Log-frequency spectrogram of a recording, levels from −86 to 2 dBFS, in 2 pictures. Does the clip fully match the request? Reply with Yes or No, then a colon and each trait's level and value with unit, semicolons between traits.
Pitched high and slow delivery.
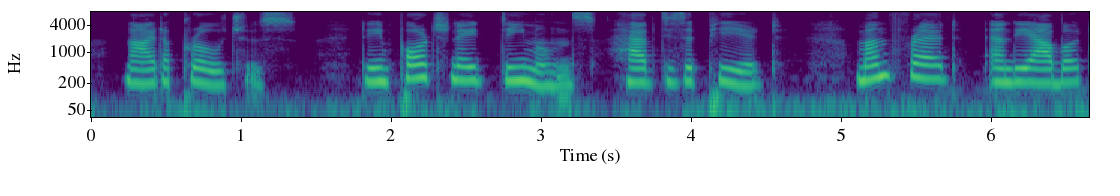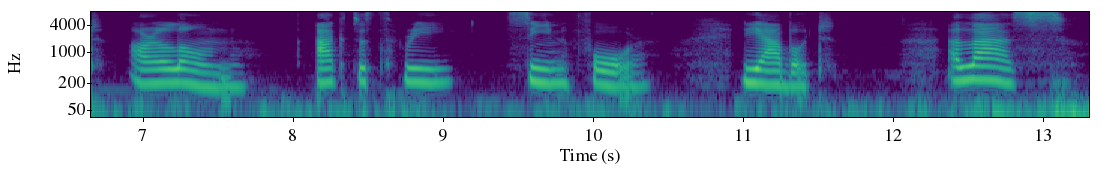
Yes: high, 215 Hz; slow, 90 wpm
